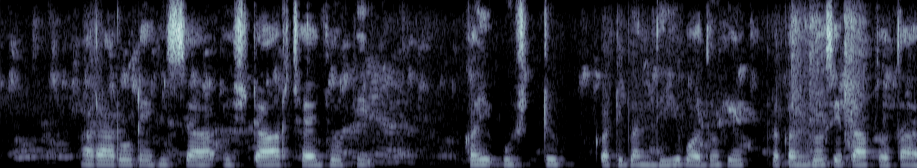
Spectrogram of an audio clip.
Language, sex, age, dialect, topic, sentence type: Hindi, female, 60-100, Kanauji Braj Bhasha, agriculture, statement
